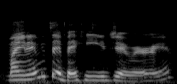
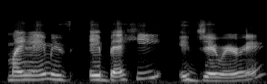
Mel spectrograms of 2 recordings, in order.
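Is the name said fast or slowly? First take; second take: fast; slowly. First: The name is said very fast. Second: The name is said more slowly.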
